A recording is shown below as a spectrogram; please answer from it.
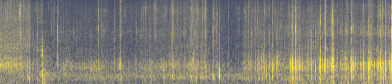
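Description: Medium-length nails scratch and flip the teal and silver reversible plastic sequins on the cover of a small, flat, sequin-covered fabric journal lying on a wooden table. Dense, bright crinkling and rapid clicking dip quieter midway, then return as sharper, louder, crisp ticks toward the end.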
